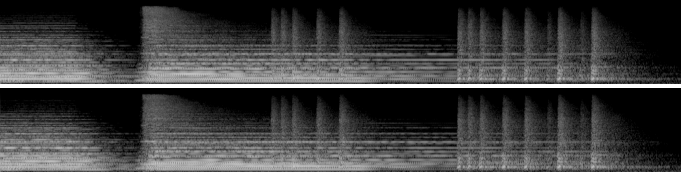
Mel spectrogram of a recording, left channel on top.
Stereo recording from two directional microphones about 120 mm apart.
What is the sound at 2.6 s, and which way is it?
Music, 10° right (ahead or behind).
